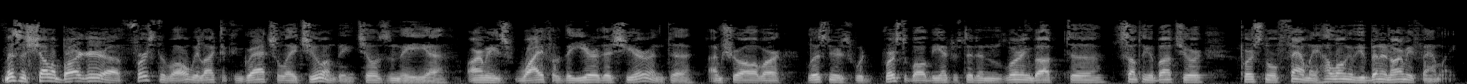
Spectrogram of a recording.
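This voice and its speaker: A man with an American accent conducting a semi-formal radio interview as a reporter, asking questions in a halting way. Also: on the low side.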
